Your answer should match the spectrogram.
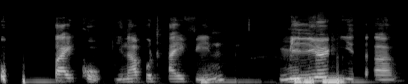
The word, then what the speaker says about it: milieu: You can see it in the screen, but let me spell it. Psycho is S-P-S-Y-C-H-O. Psycho. You now put hyphen. Milieu is I spell French, I don't know.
